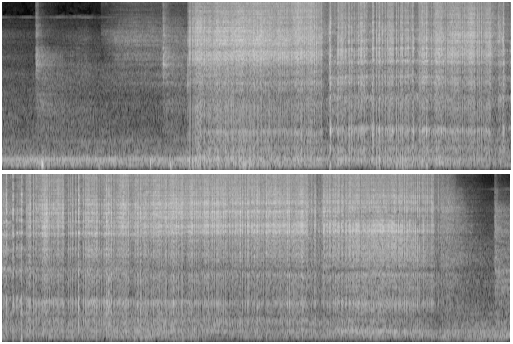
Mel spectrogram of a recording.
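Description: KUKA welding robot's MIG torch welding a joint on a steel square-tube truss: the arc strikes about two seconds in, crackles and sizzles steadily for about ten seconds, then cuts off near the end. Before the arc, a low steady machine hum.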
